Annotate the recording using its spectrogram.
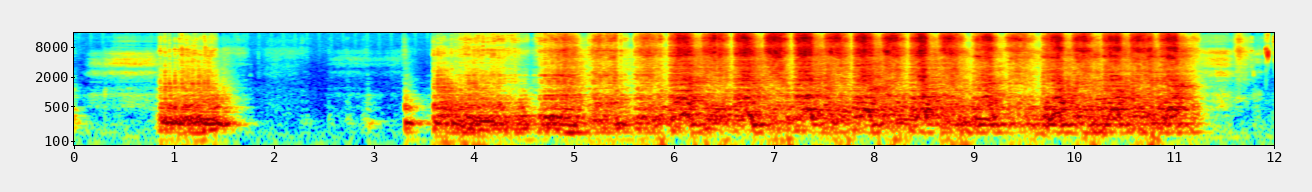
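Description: Rip hand saw cutting a board along the grain: one short stroke about a second in, then after a pause steady back-and-forth sawing in a quick, even rhythm, stopping shortly before the end.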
